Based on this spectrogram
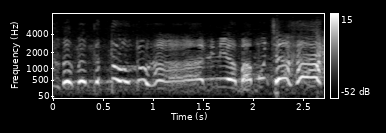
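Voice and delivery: comic tearful wailing at high pitch; imitated crying. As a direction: sob out a confession, hammed-up. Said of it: "Nangisnya tiga kali lipat".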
